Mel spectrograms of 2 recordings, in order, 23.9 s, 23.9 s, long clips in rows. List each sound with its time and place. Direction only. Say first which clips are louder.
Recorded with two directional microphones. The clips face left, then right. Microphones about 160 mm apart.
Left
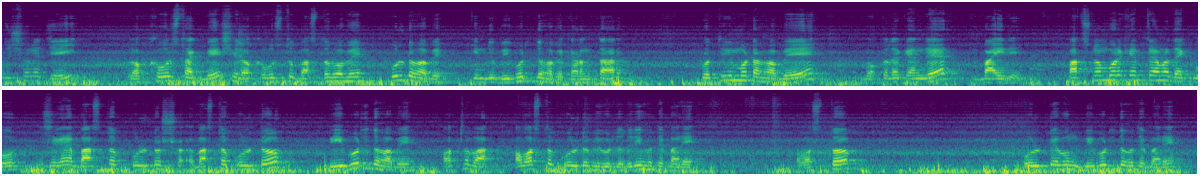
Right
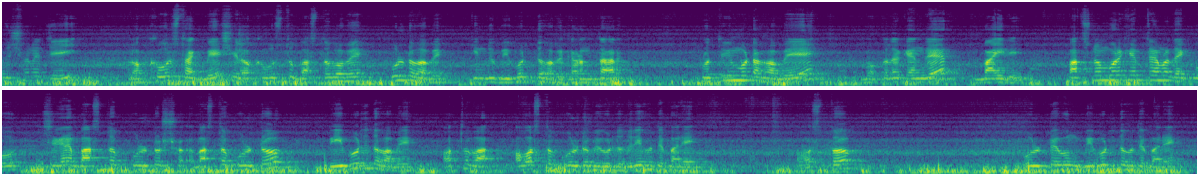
0.3 s a man's voice: left 4 dB; 20° left (ahead or behind)
20.3 s a man's voice: left 4 dB; 20° left (ahead or behind)
22.4 s a man's voice: left 2 dB; 20° left (ahead or behind)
